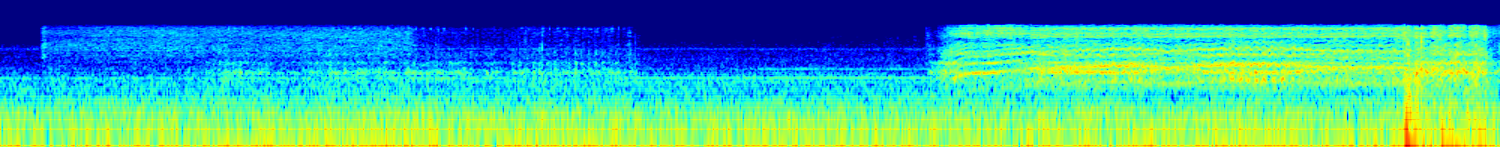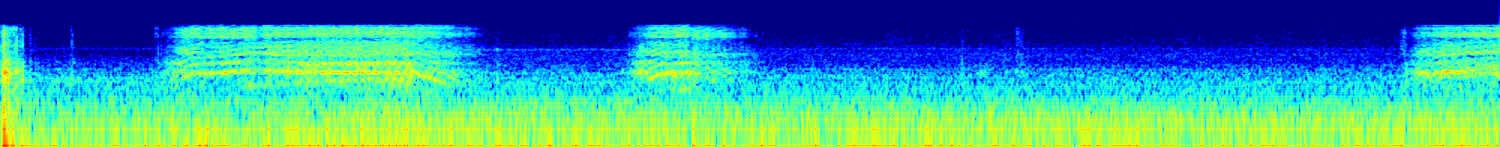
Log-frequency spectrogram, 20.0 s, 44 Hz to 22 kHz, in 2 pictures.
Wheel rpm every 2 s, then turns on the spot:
10, 20, 10, 130, 140, 80, 60, 20, 0, 50.
0-4 12-14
